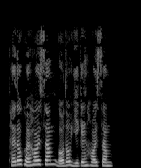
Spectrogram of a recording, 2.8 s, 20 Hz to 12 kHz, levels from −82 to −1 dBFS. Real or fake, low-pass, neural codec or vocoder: real; 9.9 kHz; none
